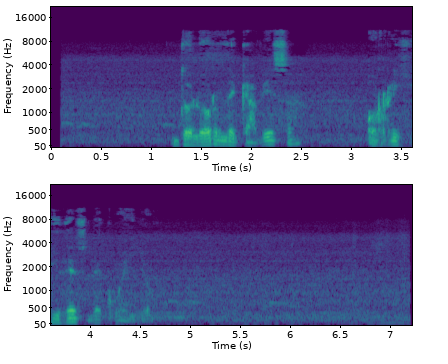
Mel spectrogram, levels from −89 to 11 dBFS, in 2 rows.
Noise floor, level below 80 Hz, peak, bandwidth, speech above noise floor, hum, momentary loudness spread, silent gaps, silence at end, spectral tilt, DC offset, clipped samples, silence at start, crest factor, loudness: -52 dBFS; -58 dBFS; -10 dBFS; 11.5 kHz; 23 dB; none; 24 LU; none; 0 s; -4.5 dB/octave; under 0.1%; under 0.1%; 0.1 s; 22 dB; -29 LUFS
